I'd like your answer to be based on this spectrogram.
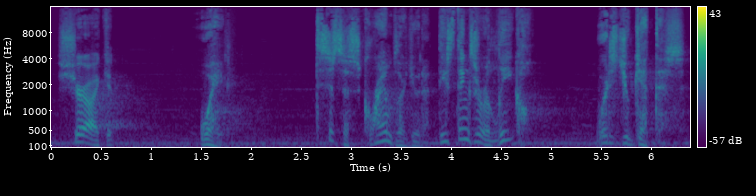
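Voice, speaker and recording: A man's voice: fairly high pitch, huge pitch swings, normal speed, fairly bright tone, a little hiss or hum. A man voice actor playing a wry, obliging space station tech specialist in a video game, in a reverberant space. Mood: alarmed, suspicious.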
